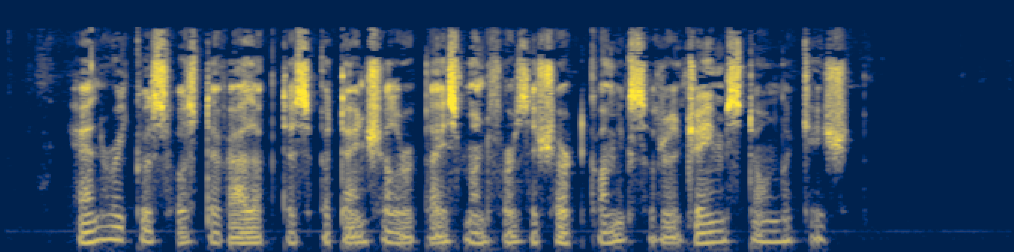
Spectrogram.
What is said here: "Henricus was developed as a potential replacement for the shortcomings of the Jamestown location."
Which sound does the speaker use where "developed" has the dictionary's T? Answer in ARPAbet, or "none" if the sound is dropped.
T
